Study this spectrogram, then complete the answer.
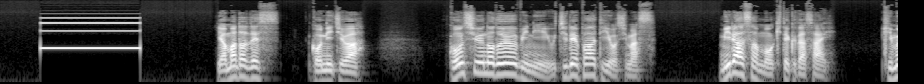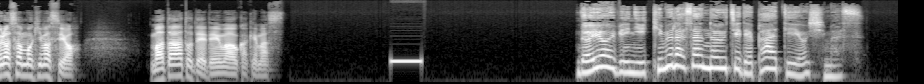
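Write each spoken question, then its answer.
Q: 土曜日に木村さんのうちでパーティーをします。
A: ×(山田さんのうちでパーティーをします)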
